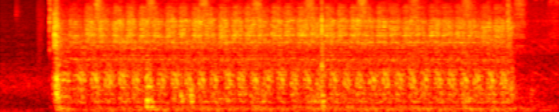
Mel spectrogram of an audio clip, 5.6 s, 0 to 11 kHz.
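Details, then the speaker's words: 35-year-old Land Rover Defender 110, first start attempt after battery connection, no fuel pump sound heard; steady rhythmic cranking with hissy rush, never fires; owner suspects a gasket issue. "up it's turning over start start motor's working it's making a lot of a s s sound which to me doesn't sound good that could be a gasket issue"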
